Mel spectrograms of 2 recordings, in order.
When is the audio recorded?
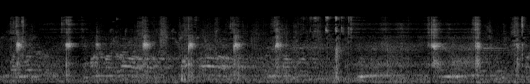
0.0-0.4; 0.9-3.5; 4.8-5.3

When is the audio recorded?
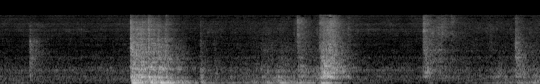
1.8-3.5; 4.3-5.4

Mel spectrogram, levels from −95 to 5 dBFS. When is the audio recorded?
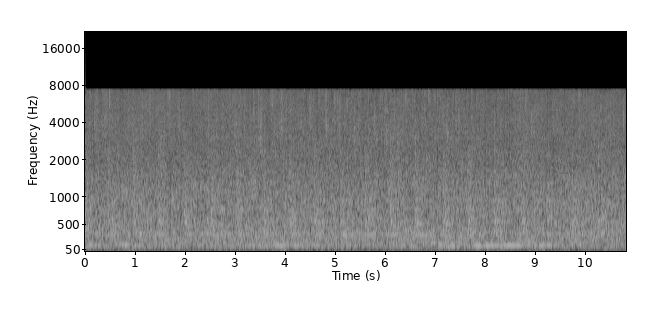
4.3-7.9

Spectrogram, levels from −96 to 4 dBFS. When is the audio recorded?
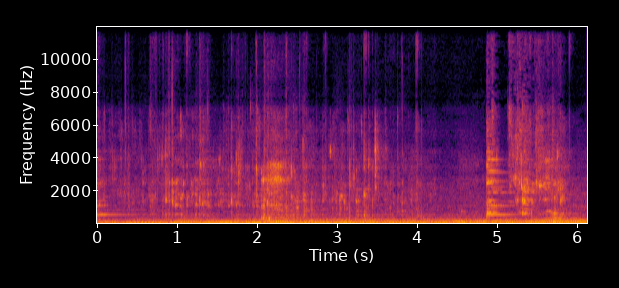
4.7-5.5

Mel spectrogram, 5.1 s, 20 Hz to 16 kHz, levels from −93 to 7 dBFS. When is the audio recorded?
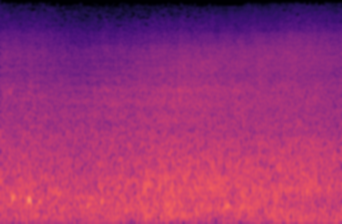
0.0-3.2; 4.2-5.1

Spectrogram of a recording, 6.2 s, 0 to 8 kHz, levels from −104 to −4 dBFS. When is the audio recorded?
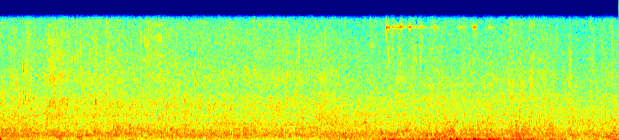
0.0-6.2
